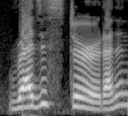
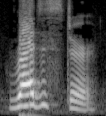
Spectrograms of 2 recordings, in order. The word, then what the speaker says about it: register: 자, 우리 오늘 처음으로 함께할 단어는요, register라는 단어입니다. 발음 연습부터 같이 시작해 볼게요. register, register, register. 첫 음절에 강세를 두고 읽어주세요.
